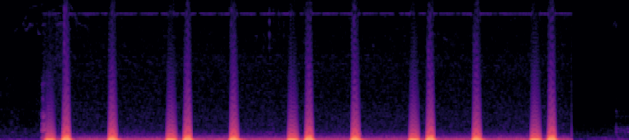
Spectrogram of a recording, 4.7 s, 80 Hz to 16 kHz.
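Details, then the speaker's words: Stethoscope demonstration in a cardiac examination OSCE: regular low heart sounds at about 66 per minute, with a soft extra beat just before S1, a fourth heart sound (S4). "S4 comes before S1, and it sounds like"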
